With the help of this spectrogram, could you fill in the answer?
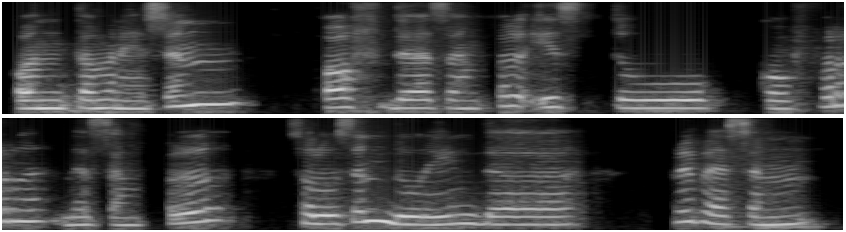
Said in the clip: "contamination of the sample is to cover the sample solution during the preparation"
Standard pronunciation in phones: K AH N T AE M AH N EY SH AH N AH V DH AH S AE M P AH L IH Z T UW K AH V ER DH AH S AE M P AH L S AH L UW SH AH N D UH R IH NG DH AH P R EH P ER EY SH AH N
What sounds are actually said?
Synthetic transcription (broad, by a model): K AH N T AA M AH N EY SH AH N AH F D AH S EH M P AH L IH S T UW K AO F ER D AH S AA M P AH L S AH L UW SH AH N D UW R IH NG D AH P R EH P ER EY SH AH N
